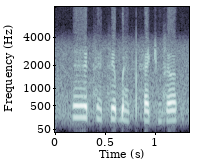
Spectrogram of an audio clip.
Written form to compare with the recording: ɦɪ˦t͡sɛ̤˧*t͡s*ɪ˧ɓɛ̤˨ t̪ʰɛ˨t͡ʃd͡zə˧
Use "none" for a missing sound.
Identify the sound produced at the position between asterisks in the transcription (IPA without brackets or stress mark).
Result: t͡s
